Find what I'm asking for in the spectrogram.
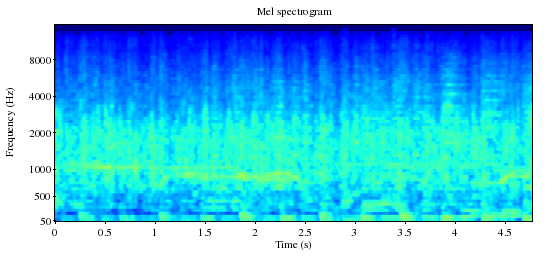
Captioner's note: cheers and applause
